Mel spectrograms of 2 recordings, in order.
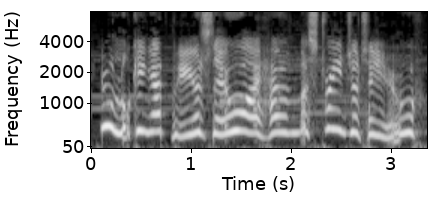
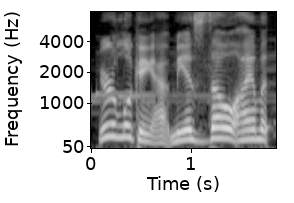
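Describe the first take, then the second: First: It is said in a crazy old woman voice. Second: It is said in the speaker's normal voice.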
